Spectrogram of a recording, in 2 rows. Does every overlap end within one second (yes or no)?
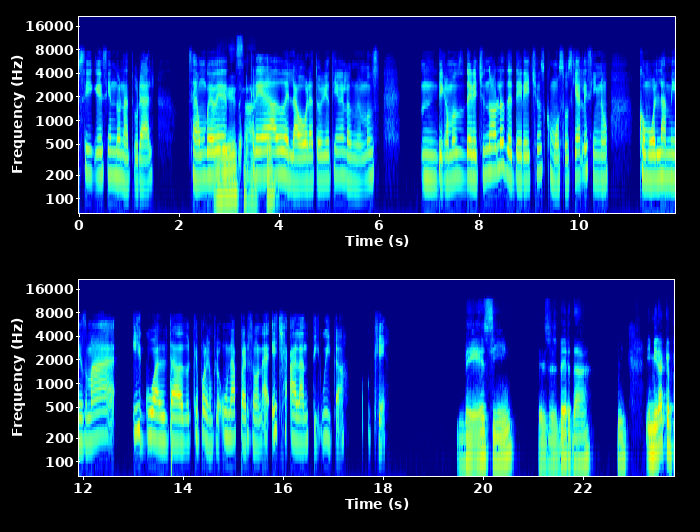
no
